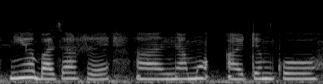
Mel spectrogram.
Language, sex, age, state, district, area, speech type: Santali, female, 18-30, West Bengal, Purulia, rural, spontaneous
